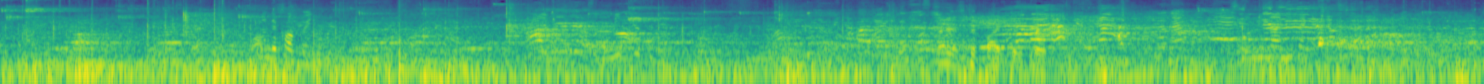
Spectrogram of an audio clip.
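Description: Children shout and call out in an echoing indoor hall.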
